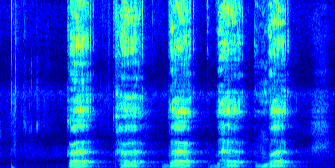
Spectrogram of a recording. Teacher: इनका उच्चारण स्थान पूरी तरह से कंठ था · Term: कंठ्य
